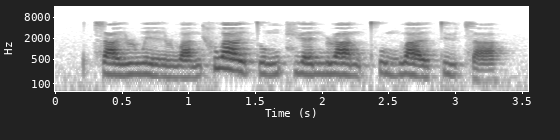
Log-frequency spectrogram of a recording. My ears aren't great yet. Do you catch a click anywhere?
no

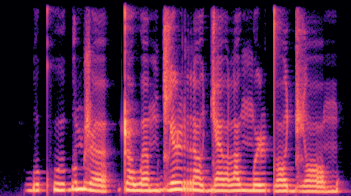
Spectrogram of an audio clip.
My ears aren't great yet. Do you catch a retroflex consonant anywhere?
yes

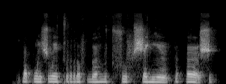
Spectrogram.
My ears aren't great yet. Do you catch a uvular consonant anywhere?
no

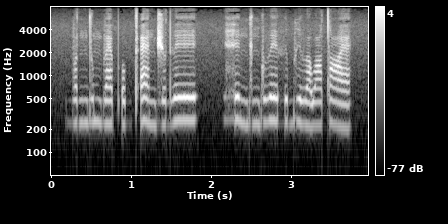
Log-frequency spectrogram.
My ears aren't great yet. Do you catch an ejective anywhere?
yes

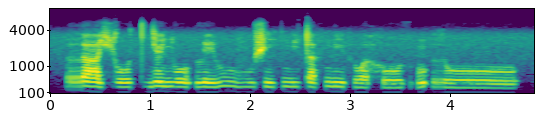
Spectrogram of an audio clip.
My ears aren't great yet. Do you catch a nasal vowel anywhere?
yes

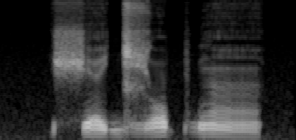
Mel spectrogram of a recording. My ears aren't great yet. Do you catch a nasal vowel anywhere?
yes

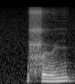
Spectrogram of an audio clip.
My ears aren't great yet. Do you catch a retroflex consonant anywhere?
yes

